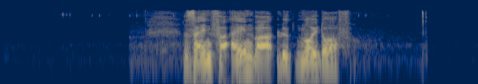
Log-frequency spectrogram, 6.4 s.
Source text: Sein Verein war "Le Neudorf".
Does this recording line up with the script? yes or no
yes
